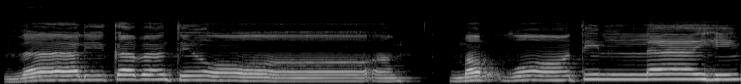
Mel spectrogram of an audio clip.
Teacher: را کے سامنے لیں گے، را کو موٹا ادا کریں گے، ضاد کو موٹا ادا کریں گے ، ضاد کے الف مدہ ایک اندام میں کھینچیں گے، تاکہ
